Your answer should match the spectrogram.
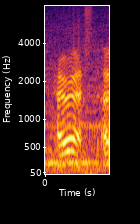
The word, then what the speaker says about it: Jerez: X zodiac uh I think relating to Johan har yes Johan got stuck in the gravel trap the gravel trapped here at uh at um jerz I had realized Butz Herz is it okay har har okay thanks guys you you let me say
